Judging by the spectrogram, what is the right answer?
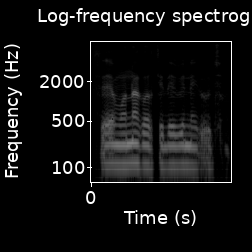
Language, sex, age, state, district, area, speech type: Odia, male, 18-30, Odisha, Malkangiri, urban, spontaneous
